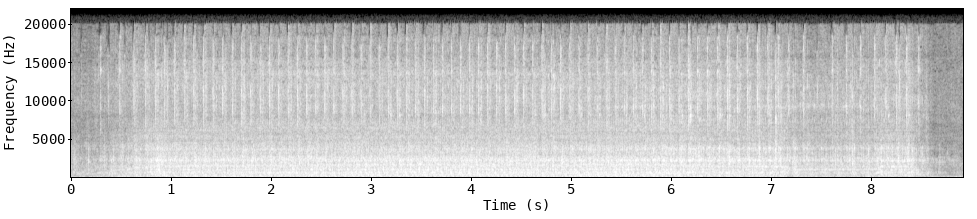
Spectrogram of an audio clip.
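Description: A sewing machine stitches a quilted flying geese pillow in a fast, even mechanical clatter that runs steadily for about eight seconds and then stops, close and alone.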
